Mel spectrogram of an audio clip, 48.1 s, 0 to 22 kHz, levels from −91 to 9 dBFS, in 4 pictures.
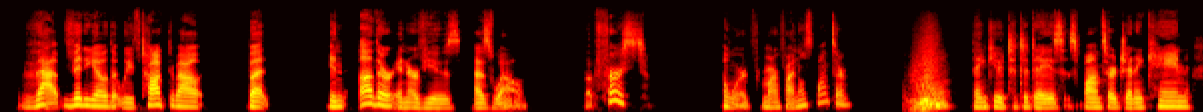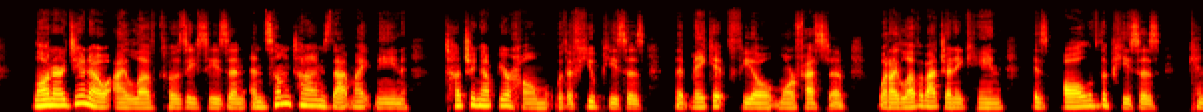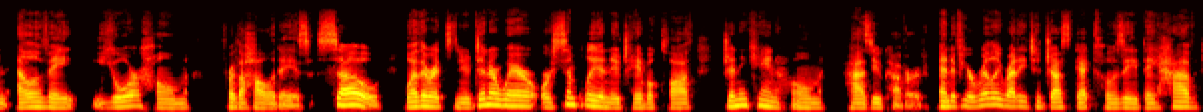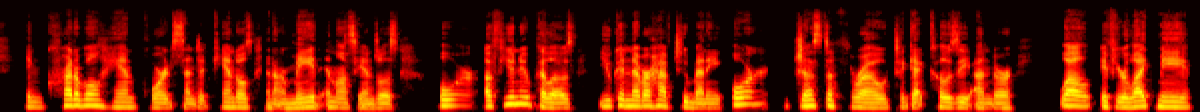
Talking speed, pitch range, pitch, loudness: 165 wpm, 125-165 Hz, 140 Hz, -26 LUFS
